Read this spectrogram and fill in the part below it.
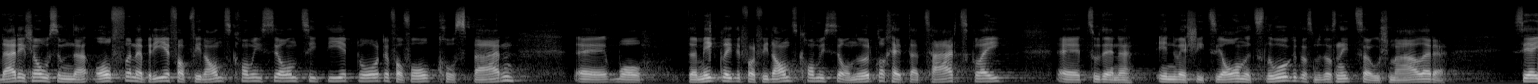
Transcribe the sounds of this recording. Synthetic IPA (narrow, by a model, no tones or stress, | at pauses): æːɾɪʃnɔusəmənəʔɔfənəbɾiəfɑpfinɑnt͡skʰɔmisjoːnt͡sitiːrtvɔːɾdəfɔfoːkʰʊsb̥æːɾn | ʔɛːvo | d̥əmɪt̚ɡ̥lidəɾfɔɾfinɑnt͡skʰɔmisjoːnvʏɾkʰləχhɛt̚dæt͡shæːɾt͡sklɛɪt | ɛːt͡sudɛnəɪnvɛstit͡sjoːnət͡sluəɡəd̥ɑsmədɑsnɪdsœwʃmæːləɾə | siɛ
